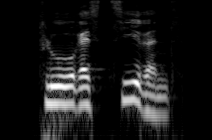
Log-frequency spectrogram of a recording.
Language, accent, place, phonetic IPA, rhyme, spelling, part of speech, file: German, Germany, Berlin, [fluoʁɛsˈt͡siːʁənt], -iːʁənt, fluoreszierend, verb, De-fluoreszierend.ogg
- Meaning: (verb) present participle of fluoreszieren; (adjective) fluorescent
